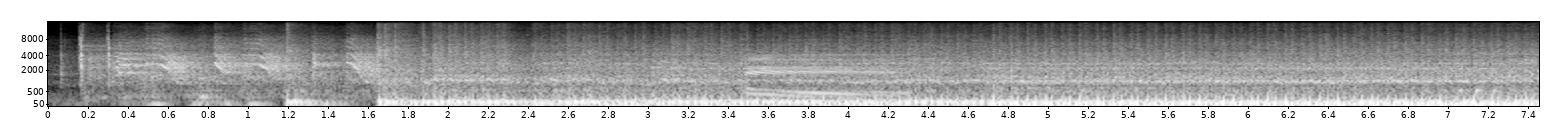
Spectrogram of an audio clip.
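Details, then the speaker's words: Stock Indian Scout on a jump starter, before the 2-into-1 exhaust swap: starter clicks, the engine catches and settles into a quiet, even "sewing machine" idle with smooth revs; healthy stock exhaust. "that's what it sounds like stock. Are you gonna rev it or just let it idle? Yep, that's it. Sewing machine."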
